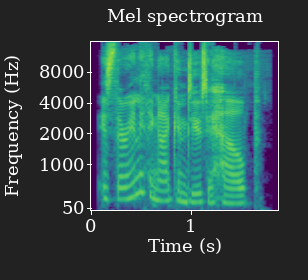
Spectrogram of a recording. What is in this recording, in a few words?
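is there anything i can do to help, female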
